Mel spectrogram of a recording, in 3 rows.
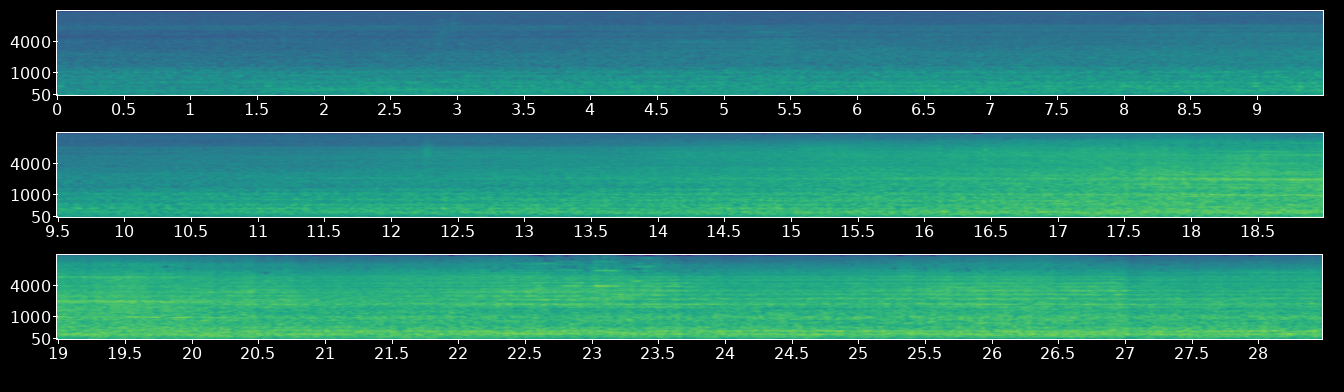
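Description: VR Sr3 (Siemens Vectron) electric locomotive and double-deck InterCity coaches approaching and running past along the platform. The rumble grows steadily louder, and a high whine joins in about halfway through.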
